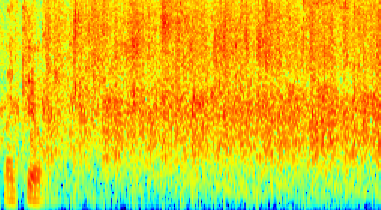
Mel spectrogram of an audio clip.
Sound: applause

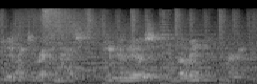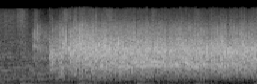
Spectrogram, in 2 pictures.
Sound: applause

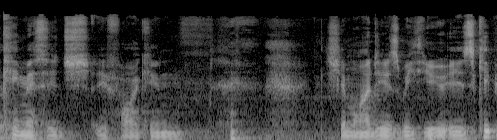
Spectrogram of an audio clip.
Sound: laughs

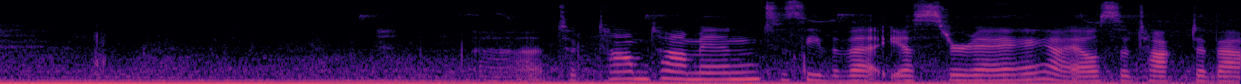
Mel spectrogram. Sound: airplane noise

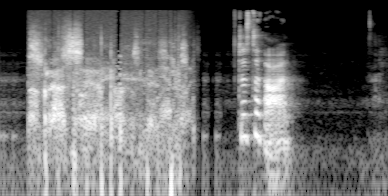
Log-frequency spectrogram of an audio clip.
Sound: FX: Ominous whispering

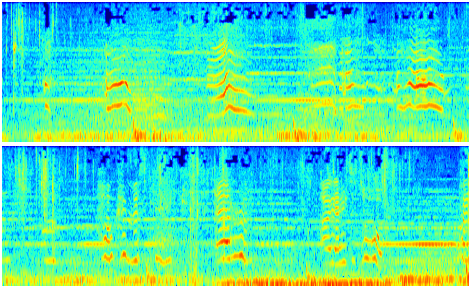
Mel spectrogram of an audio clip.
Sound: in-game audio

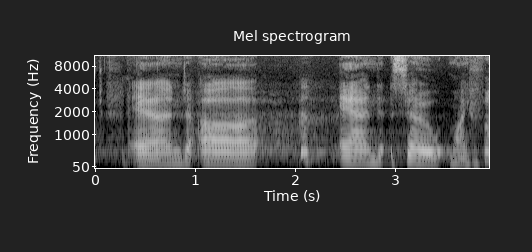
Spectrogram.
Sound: audience laughs

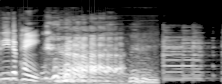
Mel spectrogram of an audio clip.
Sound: laughter

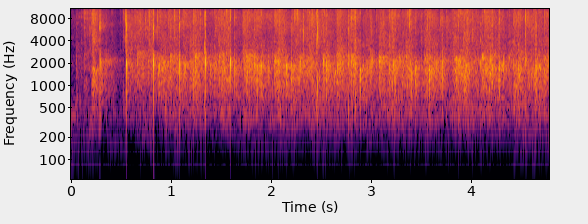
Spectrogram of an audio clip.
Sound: audience applauding

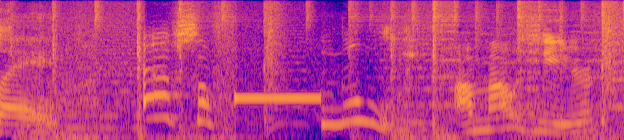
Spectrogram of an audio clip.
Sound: beep

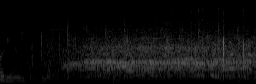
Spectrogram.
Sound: applause

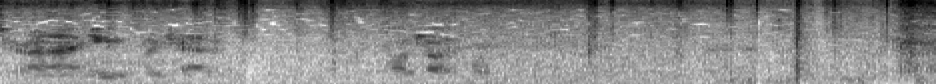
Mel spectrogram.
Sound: radio chatters

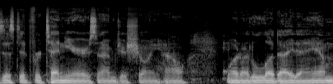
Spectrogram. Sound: laughing

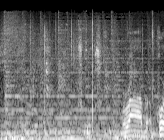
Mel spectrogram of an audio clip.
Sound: grunting

